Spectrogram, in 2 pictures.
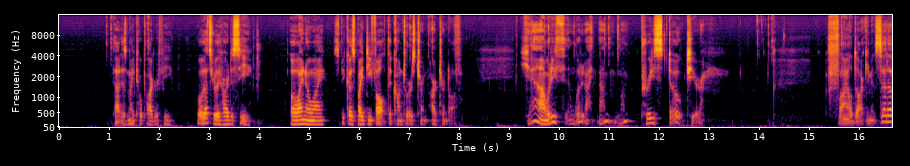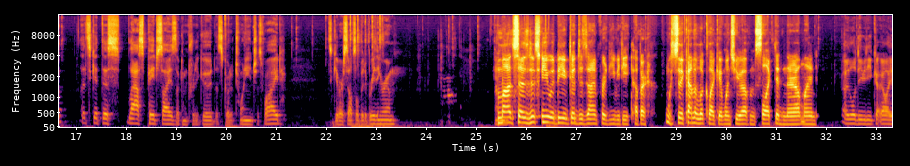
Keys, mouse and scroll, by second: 19.5-19.9 typing, 22.4 shift+Right, 22.6 shift+Right, 22.7 shift+Right, 22.9 shift+Right, 23.0 shift+Right, 25.8 shift+Right, 25.9 shift+Right, 26.3 shift+Right, 29.1 shift+Up, 29.4 shift+Right, 29.9 shift+Up, 30.8 shift+Up.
